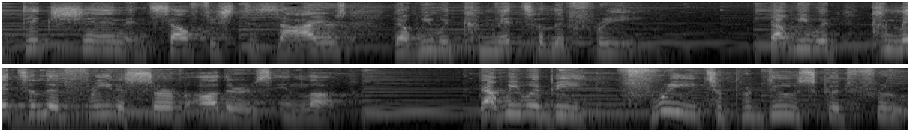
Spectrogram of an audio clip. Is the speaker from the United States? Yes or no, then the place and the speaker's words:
yes; Massachusetts, United States; I'm Puerto Rican by birthright, which, by the way, makes me American, because Puerto Rico's a part of America. And but I was born in Massachusetts.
